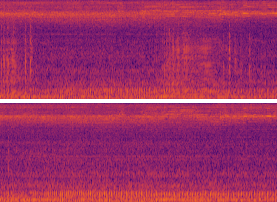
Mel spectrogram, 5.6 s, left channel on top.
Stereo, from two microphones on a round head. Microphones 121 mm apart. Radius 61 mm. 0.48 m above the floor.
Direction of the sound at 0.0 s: 50° left (ahead or behind).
